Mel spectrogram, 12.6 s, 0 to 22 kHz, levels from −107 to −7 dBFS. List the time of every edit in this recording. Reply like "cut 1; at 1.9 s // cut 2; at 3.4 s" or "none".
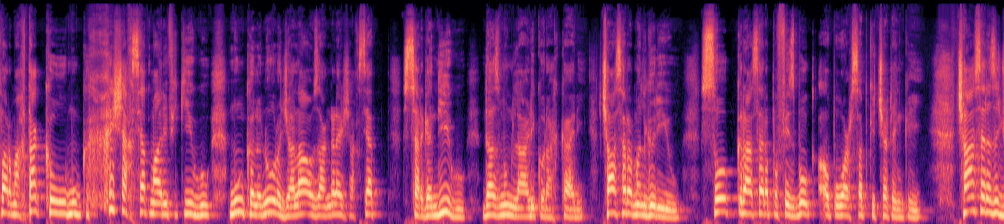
none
